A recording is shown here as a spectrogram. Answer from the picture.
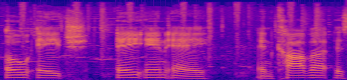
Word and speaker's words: kava: means family and it is spelled o-h-a-n-a and kava is spelled k-a-v-a you can order directly from their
